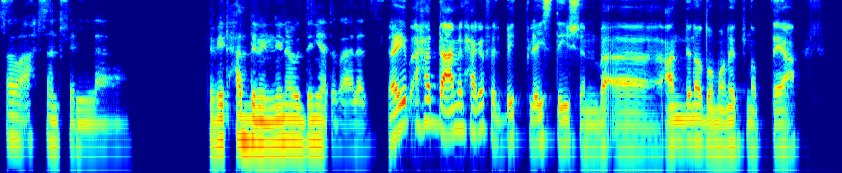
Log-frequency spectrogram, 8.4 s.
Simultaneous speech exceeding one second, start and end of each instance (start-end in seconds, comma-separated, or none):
none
